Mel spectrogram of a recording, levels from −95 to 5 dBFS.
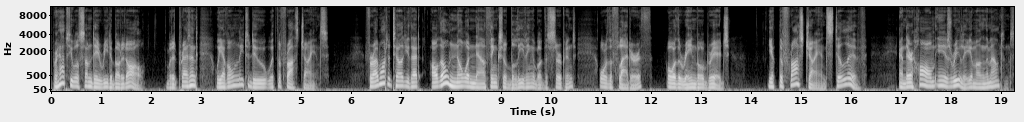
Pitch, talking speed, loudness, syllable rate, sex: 120 Hz, 185 wpm, -18 LUFS, 4.9 syllables/s, male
